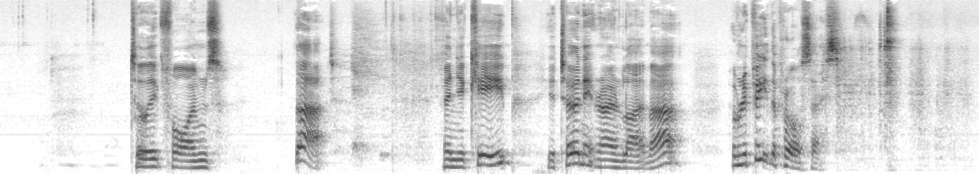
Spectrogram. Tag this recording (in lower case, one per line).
speech
inside a small room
